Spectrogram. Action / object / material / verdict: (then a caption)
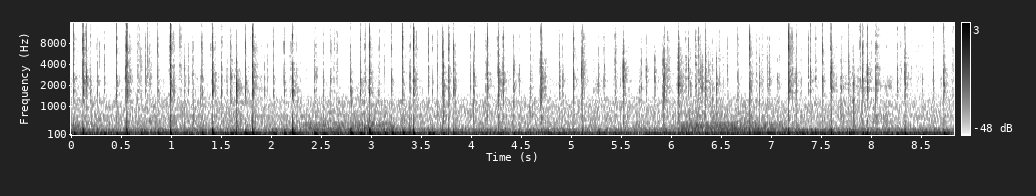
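tap / hollow hard plastic toy blaster / plastic / none. A hand-sized Star-Lord style prop blaster of hollow hard plastic, with metallic paint and yellow accents, is held in both hands and tapped and scratched with the fingertips along the barrel and grip. The result is a dense, continuous run of quick, dry clicks and taps over a low hum, with light scratching in between.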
